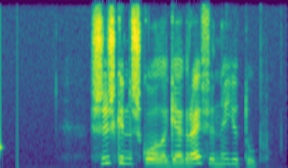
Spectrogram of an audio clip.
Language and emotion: Russian, neutral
